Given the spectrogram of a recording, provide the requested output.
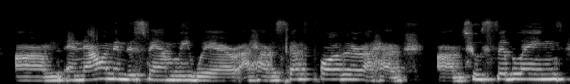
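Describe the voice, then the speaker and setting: Somewhat breathy, the woman's voice sits at a medium pitch. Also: ordinary pitch variation, moderate pace. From Germany, then US from age six. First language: German. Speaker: author and personal development speaker. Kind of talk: interview.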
